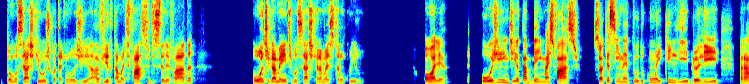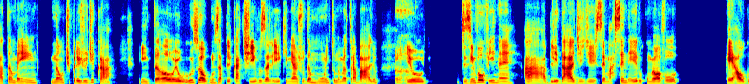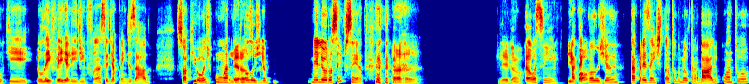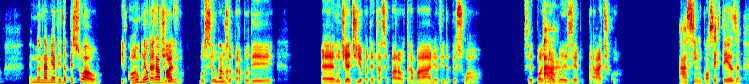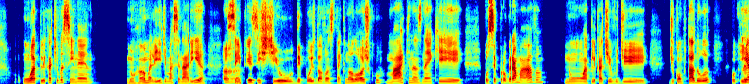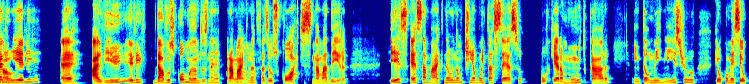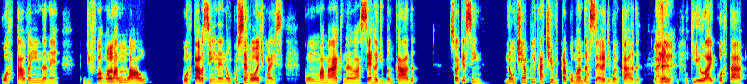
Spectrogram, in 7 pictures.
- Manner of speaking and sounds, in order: other noise; laugh
- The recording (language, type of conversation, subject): Portuguese, podcast, Como você equilibra trabalho e vida pessoal com a ajuda de aplicativos?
